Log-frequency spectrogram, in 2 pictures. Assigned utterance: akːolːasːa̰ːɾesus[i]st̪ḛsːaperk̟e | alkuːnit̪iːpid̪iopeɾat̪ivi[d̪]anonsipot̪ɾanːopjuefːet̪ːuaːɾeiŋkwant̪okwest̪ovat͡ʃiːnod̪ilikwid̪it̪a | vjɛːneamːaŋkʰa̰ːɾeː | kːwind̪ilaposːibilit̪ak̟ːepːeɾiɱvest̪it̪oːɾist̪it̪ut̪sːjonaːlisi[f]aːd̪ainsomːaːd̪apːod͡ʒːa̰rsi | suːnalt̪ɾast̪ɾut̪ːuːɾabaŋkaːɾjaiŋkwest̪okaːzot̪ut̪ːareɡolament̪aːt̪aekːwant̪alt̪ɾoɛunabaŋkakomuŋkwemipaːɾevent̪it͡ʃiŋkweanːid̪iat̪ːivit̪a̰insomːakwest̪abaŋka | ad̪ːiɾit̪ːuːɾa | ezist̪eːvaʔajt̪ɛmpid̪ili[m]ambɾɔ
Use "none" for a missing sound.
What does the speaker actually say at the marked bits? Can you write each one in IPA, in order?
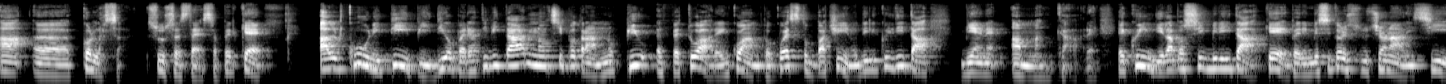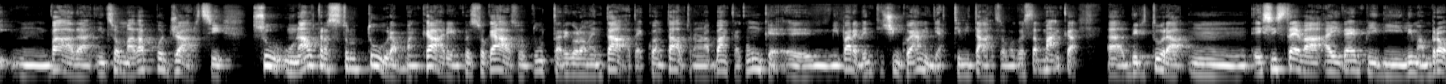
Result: e, t̪, v, m

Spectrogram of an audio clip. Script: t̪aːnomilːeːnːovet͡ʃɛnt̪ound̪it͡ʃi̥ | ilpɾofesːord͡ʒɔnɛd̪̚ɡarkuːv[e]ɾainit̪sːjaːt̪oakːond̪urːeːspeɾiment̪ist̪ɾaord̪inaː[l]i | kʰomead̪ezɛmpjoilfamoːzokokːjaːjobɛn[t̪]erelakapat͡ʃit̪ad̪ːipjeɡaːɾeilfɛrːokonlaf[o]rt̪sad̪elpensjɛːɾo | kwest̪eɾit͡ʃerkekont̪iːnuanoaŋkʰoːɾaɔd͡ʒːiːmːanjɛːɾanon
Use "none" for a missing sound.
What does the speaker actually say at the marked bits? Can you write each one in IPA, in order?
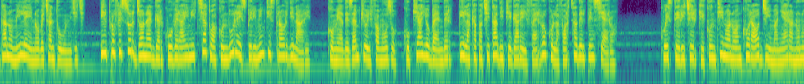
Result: e, ɾ, d̪, ɔ

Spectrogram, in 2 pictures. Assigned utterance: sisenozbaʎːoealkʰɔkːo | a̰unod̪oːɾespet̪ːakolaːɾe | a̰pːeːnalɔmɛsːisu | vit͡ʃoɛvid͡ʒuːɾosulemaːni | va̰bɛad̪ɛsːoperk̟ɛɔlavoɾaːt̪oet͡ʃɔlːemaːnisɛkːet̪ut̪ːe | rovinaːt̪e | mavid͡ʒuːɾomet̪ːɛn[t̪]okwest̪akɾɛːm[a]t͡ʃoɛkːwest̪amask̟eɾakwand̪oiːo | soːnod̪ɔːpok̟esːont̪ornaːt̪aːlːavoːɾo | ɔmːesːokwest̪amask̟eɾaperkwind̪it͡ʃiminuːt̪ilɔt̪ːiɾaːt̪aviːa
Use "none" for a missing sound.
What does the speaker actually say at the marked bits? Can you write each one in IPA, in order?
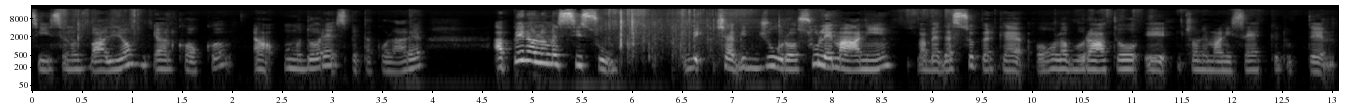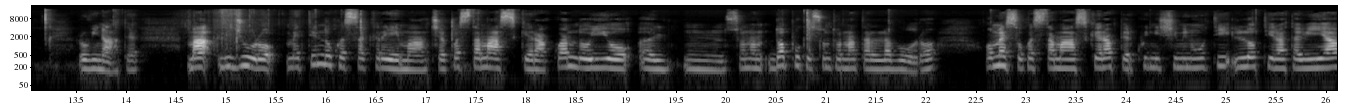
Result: d̪, a

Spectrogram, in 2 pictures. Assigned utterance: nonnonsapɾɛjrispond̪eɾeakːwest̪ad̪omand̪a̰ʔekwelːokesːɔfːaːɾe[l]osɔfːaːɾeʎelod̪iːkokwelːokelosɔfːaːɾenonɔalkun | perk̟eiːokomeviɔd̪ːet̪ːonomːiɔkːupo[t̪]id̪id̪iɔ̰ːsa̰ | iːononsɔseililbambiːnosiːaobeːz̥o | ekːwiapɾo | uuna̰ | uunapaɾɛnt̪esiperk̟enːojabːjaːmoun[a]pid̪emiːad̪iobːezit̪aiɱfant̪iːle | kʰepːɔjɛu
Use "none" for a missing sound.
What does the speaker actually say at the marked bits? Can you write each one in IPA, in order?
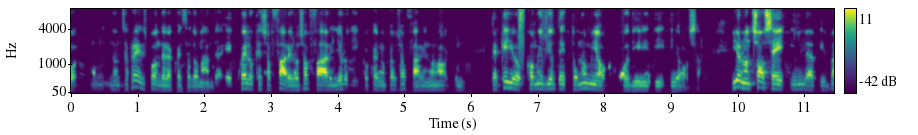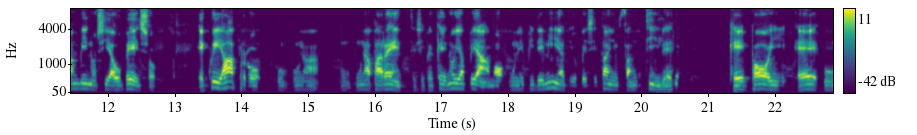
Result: l, d̪, e

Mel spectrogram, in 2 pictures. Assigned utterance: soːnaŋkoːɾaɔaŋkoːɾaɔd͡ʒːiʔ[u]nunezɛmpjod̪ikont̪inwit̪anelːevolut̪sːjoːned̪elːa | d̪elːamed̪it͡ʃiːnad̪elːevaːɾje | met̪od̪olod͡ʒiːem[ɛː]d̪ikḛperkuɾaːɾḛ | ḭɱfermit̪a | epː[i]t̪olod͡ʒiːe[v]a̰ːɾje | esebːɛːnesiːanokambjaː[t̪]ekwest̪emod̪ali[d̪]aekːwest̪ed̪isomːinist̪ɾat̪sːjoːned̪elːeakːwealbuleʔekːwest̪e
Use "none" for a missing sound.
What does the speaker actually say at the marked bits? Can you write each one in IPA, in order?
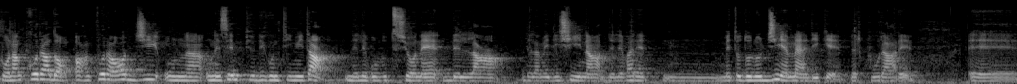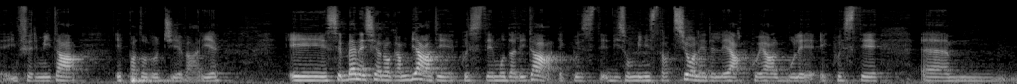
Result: u, ɛː, a, v, t̪, t̪

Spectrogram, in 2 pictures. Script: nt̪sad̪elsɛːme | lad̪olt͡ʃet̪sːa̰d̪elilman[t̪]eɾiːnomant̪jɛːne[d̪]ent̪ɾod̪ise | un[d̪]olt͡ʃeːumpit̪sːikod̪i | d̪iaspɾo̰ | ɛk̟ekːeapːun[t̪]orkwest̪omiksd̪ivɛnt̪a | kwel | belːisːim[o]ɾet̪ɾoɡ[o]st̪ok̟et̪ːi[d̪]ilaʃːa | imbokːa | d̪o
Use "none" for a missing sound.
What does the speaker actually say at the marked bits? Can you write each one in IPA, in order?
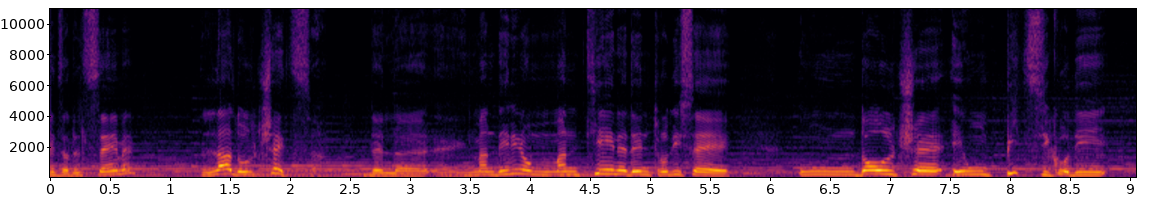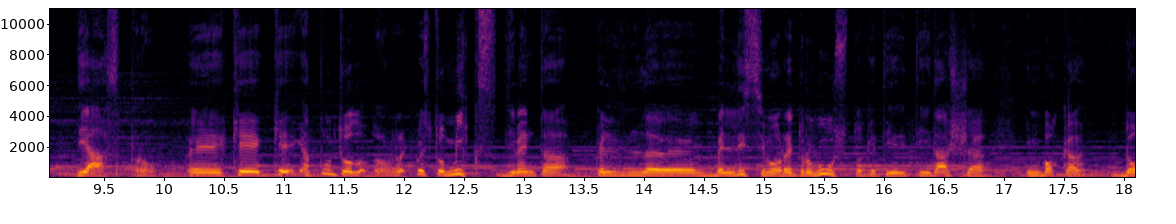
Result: d̪, d̪, d̪, t̪, o, u, t̪

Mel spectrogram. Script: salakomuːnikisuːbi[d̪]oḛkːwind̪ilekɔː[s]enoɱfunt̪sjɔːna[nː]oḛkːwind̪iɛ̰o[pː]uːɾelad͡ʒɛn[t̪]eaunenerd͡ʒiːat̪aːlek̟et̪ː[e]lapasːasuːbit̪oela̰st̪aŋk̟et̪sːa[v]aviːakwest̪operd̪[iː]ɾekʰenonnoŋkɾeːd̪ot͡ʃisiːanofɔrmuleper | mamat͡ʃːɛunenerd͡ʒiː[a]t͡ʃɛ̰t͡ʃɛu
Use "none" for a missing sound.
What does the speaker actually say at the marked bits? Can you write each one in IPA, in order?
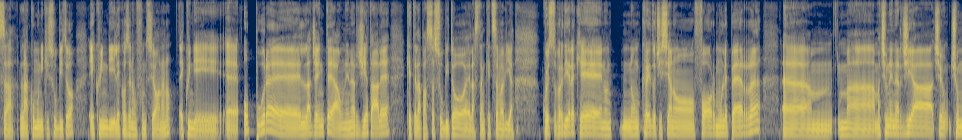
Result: t̪, z, n, pː, t̪, e, v, iː, a

